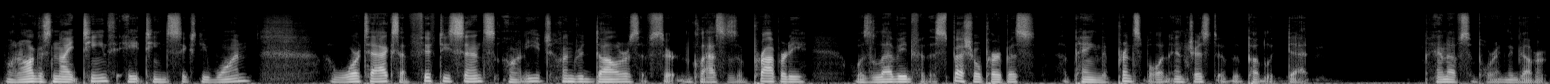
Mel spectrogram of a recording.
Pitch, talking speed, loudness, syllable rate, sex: 120 Hz, 165 wpm, -21 LUFS, 5.4 syllables/s, male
